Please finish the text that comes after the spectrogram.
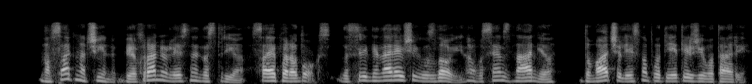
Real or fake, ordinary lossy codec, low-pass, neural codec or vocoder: fake; none; 7.2 kHz; codec, 16 kHz, 4 kbps, FreqCodec, smaller model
